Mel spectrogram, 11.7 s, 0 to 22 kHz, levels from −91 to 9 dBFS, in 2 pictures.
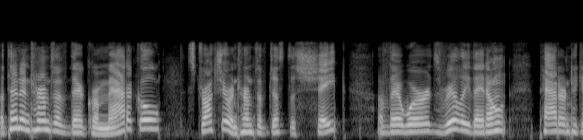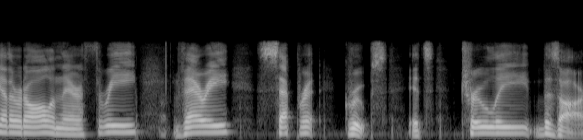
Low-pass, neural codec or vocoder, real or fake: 7.2 kHz; none; real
